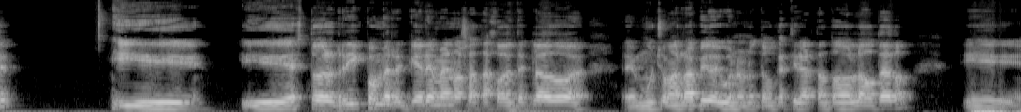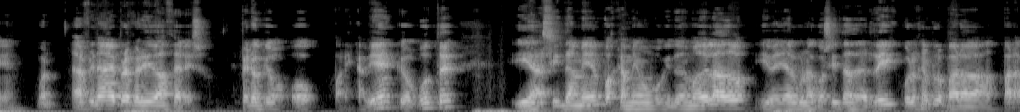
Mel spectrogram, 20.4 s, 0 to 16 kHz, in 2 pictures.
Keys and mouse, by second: 2.7 right click.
